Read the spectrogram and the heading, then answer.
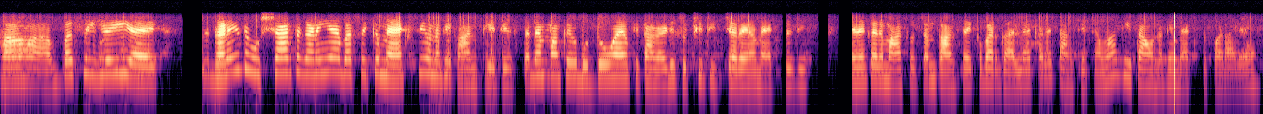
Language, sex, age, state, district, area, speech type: Sindhi, female, 30-45, Rajasthan, Ajmer, urban, conversation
